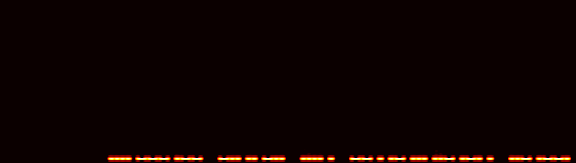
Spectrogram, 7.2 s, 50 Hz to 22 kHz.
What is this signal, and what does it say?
Morse code, heard as a keyed tone, about 35 wpm, 700 Hz. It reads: HOW DID HE MEASURE UP
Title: Sentences from Top 1000 Words - Review Part 2 - 35wpm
